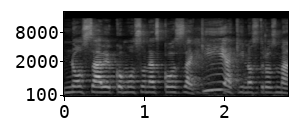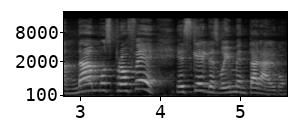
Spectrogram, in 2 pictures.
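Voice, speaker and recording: A woman's high-pitched, lively voice at a moderate pace, with audible room echo. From Mexico, Sonora (Hermosillo). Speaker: teacher. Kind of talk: testimony.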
